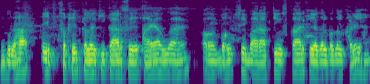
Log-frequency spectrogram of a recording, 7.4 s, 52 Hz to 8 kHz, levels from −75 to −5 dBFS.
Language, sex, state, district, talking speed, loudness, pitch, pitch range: Hindi, male, Uttar Pradesh, Gorakhpur, 160 wpm, -18 LUFS, 105 Hz, 100-110 Hz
